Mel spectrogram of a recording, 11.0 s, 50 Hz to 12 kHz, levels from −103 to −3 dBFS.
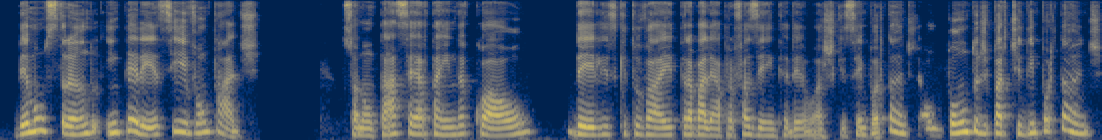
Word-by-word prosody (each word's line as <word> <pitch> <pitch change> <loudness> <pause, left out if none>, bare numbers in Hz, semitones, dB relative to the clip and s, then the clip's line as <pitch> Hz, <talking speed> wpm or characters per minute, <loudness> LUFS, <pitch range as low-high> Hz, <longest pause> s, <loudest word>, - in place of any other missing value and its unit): demonstrando 225 -3 +5
interesse 230 -4 +2
e 250 -2 +3
vontade. 250 +3 -5 0.8
Só - - +2
não 165 -1 -2
está 200 +6 -2
certa 200 -1 +3
ainda 180 +3 -4
qual 180 +4 0 0.4
deles 190 -4 +2
que 210 - -12
tu 200 -1 -7
vai 180 -1 -1
trabalhar 180 -3 -1
para 175 - -9
fazer, 180 -2 -1
entendeu? 160 +1 -8
Acho 155 -5 -7
que - - -13
isso - - +1
é - - -4
importante, 230 - -3
é 330 - -5
um 330 -1 -7
ponto 245 +4 +4
de 210 0 -4
partida 215 -1 -1
importante. 265 -2 -2
205 Hz, 160 wpm, -27 LUFS, 180-235 Hz, 0.8 s, demonstrando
